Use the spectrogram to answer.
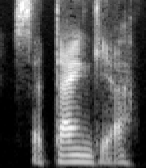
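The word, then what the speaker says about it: Satank: another war chief um his pronunciation of his name was saanga and he um it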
